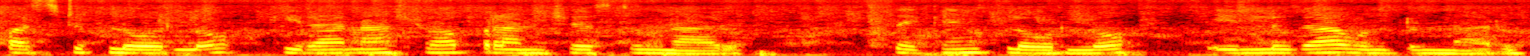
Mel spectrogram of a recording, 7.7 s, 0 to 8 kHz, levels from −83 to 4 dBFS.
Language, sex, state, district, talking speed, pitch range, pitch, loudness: Telugu, female, Andhra Pradesh, Manyam, 95 wpm, 175-200 Hz, 185 Hz, -16 LUFS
